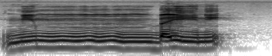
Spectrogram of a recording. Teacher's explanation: hay que transformar la nun en una m porque está al lado del ba y salen todas de los labios Entonces es una manera de facilitar trasladarnos de la letra n · el caso del nun sakina minini se se pronuncia así minini transformamos la nun en una mim pero aplicándole la nasalización · la transformamos en una m totalmente Clara sino con con disimulación manteniendo la gunna manteniendo la nasalización y eliminando el cuerpo tanto de la n como de la m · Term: la transformación, transformar la nun en una mim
